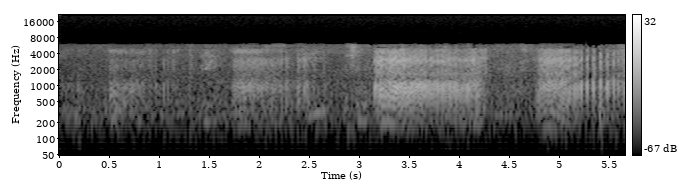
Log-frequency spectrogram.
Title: snoring -3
